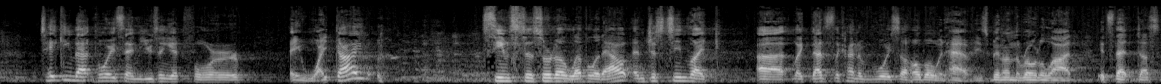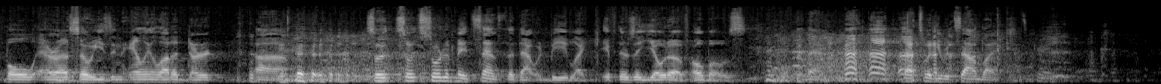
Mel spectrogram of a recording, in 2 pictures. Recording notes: The TAH Panel from C2E2. Recorded Live 4/27/2015 at C2E2, Chicago.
